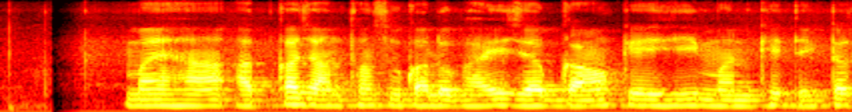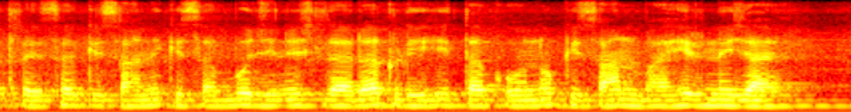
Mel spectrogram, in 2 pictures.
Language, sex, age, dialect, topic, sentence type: Chhattisgarhi, male, 18-24, Western/Budati/Khatahi, banking, statement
